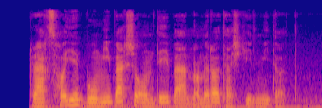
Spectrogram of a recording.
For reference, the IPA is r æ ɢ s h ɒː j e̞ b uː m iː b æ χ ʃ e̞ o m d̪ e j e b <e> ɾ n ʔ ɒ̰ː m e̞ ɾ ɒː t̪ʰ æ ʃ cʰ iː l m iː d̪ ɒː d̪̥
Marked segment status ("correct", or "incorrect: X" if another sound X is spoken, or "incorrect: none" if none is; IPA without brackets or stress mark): incorrect: æ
